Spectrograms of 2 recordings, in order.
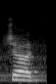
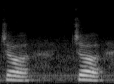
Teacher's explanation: च तालू से तो आ रहा है च च लेकिन महाप्राण नहीं है क्योंकि एक नंबर प एक नंबर पर क्या होता है अल्पप्राण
